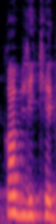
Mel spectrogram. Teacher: B harfinin üzerinde cezim varsa eğer kalkale yapılır Yani b harfini titretiriz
